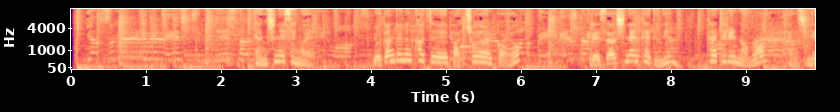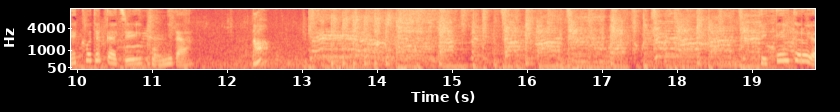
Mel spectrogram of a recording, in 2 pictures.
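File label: Korean female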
